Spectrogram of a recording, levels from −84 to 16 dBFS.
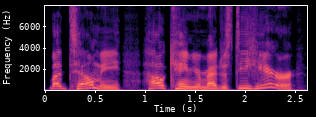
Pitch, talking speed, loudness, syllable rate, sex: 200 Hz, 185 wpm, -17 LUFS, 5.1 syllables/s, male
